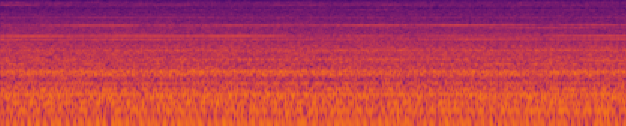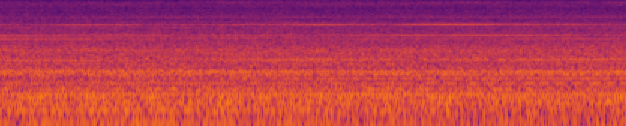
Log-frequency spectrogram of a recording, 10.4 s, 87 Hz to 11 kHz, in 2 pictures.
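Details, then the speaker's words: Siemens iQ300 8 kg 1000 rpm washing machine on spin program, extra rinse off, loaded with wet laundry, spinning at about 1000 rpm: steady smooth even hum without knocks or banging; healthy normal spin, no fault. "Makinemiz şu an ortalama 1000 devirde sıkma yapıyor arkadaşlar. Bu makinede hiçbir şekilde herhangi bir sorun veya arıza yok."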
